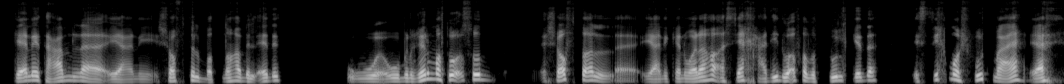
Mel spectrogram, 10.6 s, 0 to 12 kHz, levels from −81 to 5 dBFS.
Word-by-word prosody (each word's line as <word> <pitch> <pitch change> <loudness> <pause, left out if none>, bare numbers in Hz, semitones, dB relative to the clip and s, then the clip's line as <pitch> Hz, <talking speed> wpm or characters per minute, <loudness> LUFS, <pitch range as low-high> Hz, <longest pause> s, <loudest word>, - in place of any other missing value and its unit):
كانت 155 +1 +3
عاملة 145 +5 0
يعني 105 -2 -2
شفْط 140 +4 -1
لبطنها 150 -1 -1
بالEdit 130 +5 -1 0.7
و 120 +1 -2
ومن 130 +1 -1
غير 170 - +4
ما 210 -2 +3
تقصد 190 -1 +3 0.5
شافطه 170 - +2
ال 130 -9 -2 0.3
يعني 105 +2 -2
كان 120 +1 -5
وراها 150 +8 +3
أسياخ 155 +4 -1
حديد 140 +6 -3
واقفة 145 - +3
بالطول 145 +4 -1
كده، 165 +4 -1 0.4
السيخ 195 - -7
مشفوط 190 +2 +1
معاها 155 +5 +2
يعني 150 - +4
145 Hz, 140 wpm, -23 LUFS, 120-165 Hz, 0.7 s, غير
